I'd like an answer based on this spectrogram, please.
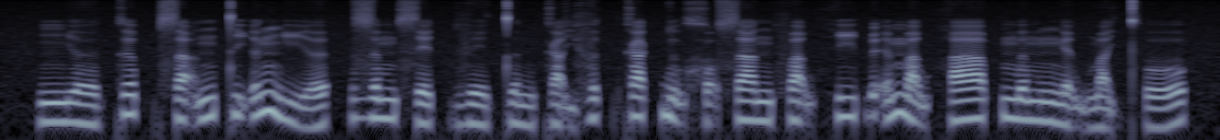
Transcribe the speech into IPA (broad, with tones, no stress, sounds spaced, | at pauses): ɲ ə̤ː˨˩ k ə˦˥ p̚ s a̰˧˥ n t̪ ḭ˧˥ ə̯ ŋ i˧˩˨ ə̯ | z ə˧ m s e˨˩ t̚ v e̤˨˩ t̪ ə̤˨˩ n k a̰˧˨ j v ə˦˥ t̚ k a˦˥ k̚ l ṵ˧˨ x ɔ̰˧˨ s a˧ n f a̰˧˨ w h i˧ ɓ ɛ̰˧˥ m a̰˧˨ w h aː˦˥ p̚ m ə˧ m ŋ ɛ̰˧˨ w m a̰˧˨ j t̪ʰ o˨˦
